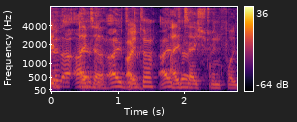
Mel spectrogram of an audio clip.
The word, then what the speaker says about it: Alter: Aita, as my German people say in Nuremberg. Aita. How you say it? Alter.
